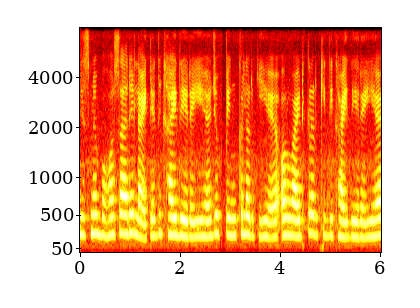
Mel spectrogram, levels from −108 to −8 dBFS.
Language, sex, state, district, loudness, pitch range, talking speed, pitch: Hindi, female, Punjab, Fazilka, -16 LUFS, 210-240 Hz, 210 wpm, 225 Hz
